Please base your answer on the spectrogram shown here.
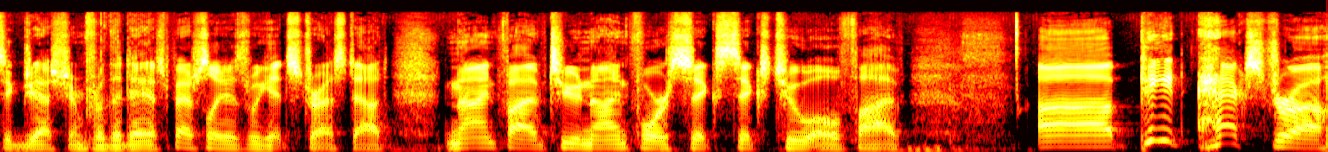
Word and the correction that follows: Hoekstra: Hoekstra, I think is how you pronounce Pete Hoekstra.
